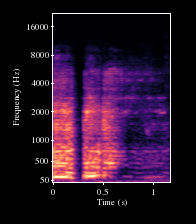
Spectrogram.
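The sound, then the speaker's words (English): A loud, brassy fart sound effect from a soundboard button blares in two quick bursts, then trails off into a softer, sputtering rumble. The whole thing lasts just over a second. “Get that fart button ready.”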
